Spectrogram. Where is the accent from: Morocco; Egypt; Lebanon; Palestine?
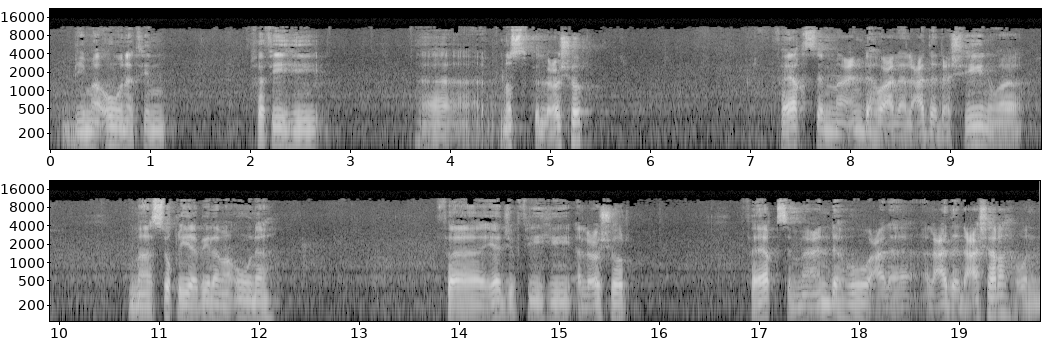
Egypt; وحددها العلماء عندنا بمصر والشام والعراق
